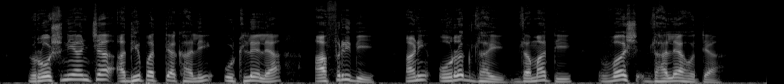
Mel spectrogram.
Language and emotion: Marathi, neutral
